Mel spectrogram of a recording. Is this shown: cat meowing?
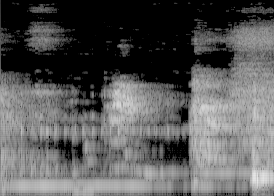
yes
